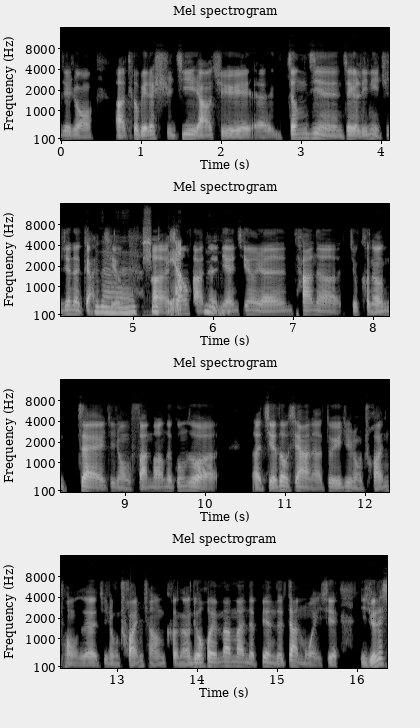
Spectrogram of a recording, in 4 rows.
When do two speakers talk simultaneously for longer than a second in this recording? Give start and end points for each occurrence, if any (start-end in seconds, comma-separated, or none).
4.5-6.2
